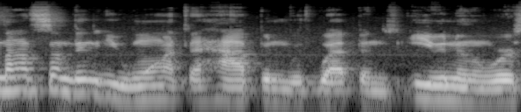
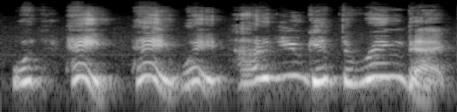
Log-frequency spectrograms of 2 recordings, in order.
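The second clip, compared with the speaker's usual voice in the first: high, louder squealed demand; mock outrage; 4 dB louder than usual. Bride spotting the ring on him, squealing mock indignation. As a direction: fire off squeaky, indignant questions. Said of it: "And she gets real mad".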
